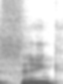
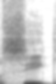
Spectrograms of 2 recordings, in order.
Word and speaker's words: Sikh: a Sikh how you how do you say a sink oh seek yeah seek yeah I saw that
